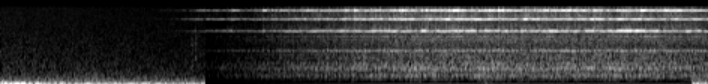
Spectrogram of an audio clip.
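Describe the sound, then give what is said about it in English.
A bright alarm clock chime rings out at the start of a new day, with layered high metallic tones that sustain and swell in loudness, following a brief low rumble at the start. No voices. “Molly's alarm chimed eagerly, alerting her that the new day had begun”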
